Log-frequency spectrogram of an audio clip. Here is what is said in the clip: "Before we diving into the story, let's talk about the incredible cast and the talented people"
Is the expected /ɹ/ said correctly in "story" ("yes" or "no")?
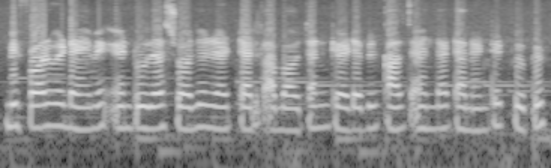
no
